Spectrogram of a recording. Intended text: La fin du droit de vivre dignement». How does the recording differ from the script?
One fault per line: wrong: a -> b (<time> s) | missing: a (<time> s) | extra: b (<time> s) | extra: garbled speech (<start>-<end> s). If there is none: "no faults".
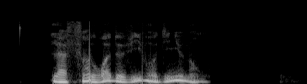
missing: du (0.9 s)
